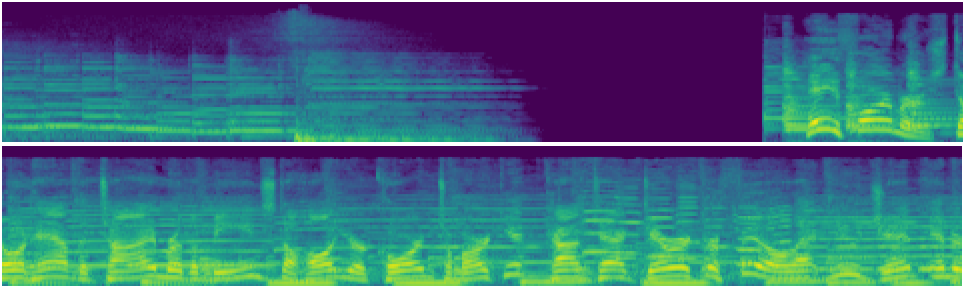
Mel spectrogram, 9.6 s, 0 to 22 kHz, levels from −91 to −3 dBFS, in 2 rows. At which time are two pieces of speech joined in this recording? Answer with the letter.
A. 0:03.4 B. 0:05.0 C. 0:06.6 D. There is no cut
B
